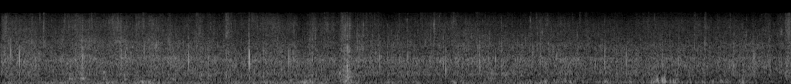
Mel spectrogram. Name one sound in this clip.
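A cart's wheels rattle over a wet road.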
